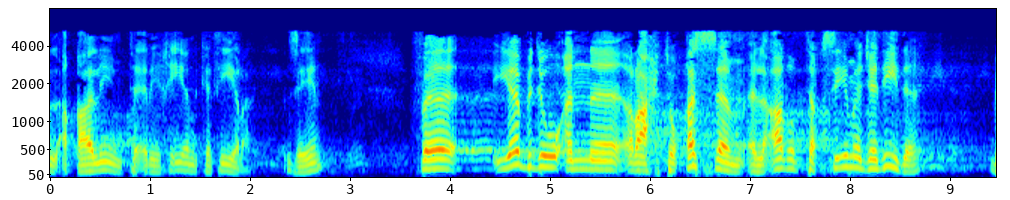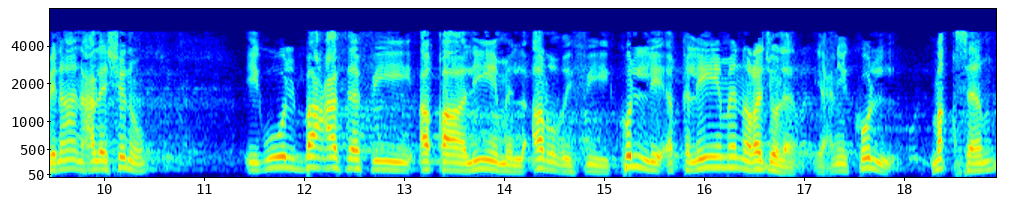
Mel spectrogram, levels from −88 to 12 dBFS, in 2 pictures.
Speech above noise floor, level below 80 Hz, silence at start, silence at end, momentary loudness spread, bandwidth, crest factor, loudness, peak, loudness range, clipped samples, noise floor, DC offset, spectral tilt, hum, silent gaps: 38 dB; -64 dBFS; 0 s; 0 s; 14 LU; 5.4 kHz; 20 dB; -22 LUFS; -2 dBFS; 5 LU; under 0.1%; -60 dBFS; under 0.1%; -10.5 dB/octave; none; none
